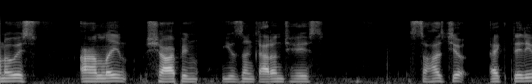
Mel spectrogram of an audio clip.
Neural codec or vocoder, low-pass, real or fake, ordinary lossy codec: codec, 16 kHz, 2 kbps, X-Codec, HuBERT features, trained on LibriSpeech; none; fake; none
